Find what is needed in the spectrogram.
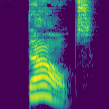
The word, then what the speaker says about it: doubt: Eğer T harfinden önce B harfi varsa B telaffuz edilmez. Örneğin doubt, debt ve subtle.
